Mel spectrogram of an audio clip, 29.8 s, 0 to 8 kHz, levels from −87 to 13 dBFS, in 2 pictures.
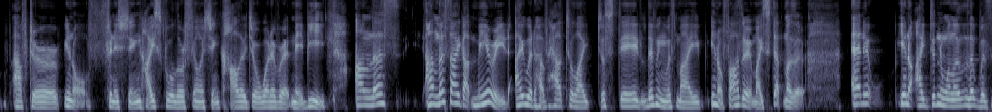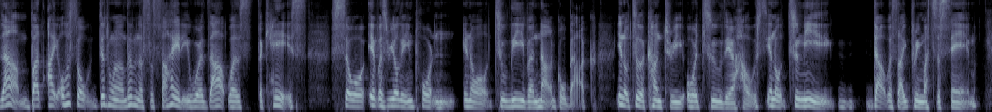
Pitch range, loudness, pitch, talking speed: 150-195 Hz, -25 LUFS, 165 Hz, 190 wpm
